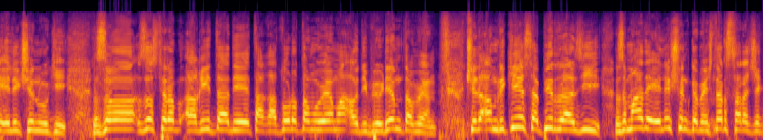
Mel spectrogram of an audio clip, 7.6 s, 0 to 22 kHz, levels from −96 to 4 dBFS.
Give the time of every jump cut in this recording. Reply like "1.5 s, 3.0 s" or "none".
none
